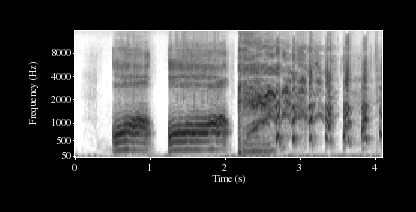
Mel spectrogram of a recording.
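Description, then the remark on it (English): A trapped deer cries out in distress: two long, strained bleats, then a ragged, harsher call breaking into a rapid run of short, sharp yelps. Loud throughout, with no talking. “Hal, we caught one. Yeah. It sounds like a deer.”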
